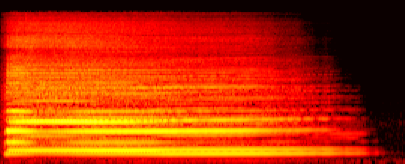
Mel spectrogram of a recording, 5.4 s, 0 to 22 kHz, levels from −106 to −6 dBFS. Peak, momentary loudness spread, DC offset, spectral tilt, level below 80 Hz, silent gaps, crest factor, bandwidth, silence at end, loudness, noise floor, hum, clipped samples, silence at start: -16 dBFS; 16 LU; under 0.1%; -1 dB/octave; -84 dBFS; none; 16 dB; 16 kHz; 0.65 s; -30 LUFS; -77 dBFS; none; under 0.1%; 0.05 s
